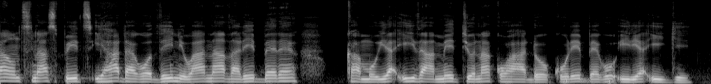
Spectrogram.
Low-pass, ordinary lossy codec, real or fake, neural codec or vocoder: none; none; real; none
